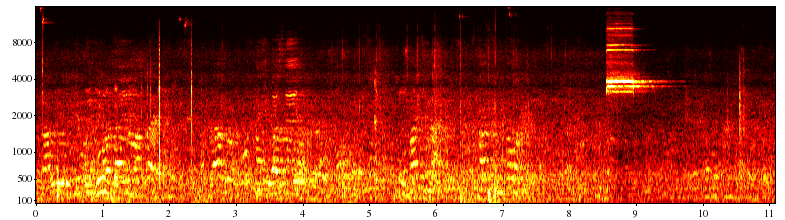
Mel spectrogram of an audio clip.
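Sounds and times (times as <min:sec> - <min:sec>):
arena crowd murmur: 0:00.0 - 0:11.0
referee's whistle blast: 0:08.5 - 0:09.6.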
